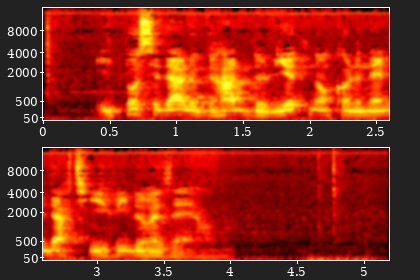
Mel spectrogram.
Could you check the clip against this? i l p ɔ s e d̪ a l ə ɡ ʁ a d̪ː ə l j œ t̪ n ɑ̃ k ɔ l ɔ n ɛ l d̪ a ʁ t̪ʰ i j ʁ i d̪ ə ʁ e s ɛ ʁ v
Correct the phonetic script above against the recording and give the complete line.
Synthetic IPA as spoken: i l p ɔ s e d̪ a l ə ɡ ʁ a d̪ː ə l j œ t̪ n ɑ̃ k ɔ l ɔ n ɛ l d̪ a ʁ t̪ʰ i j ʁ i d̪ ə ʁ e z ɛ ʁ v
